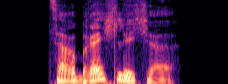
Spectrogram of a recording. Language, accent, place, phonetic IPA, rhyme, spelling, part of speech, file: German, Germany, Berlin, [t͡sɛɐ̯ˈbʁɛçlɪçə], -ɛçlɪçə, zerbrechliche, adjective, De-zerbrechliche.ogg
- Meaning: inflection of zerbrechlich: 1. strong/mixed nominative/accusative feminine singular 2. strong nominative/accusative plural 3. weak nominative all-gender singular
